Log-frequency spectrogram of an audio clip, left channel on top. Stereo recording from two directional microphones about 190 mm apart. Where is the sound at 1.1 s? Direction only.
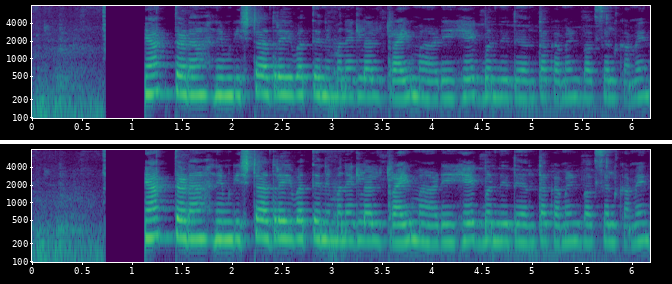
Centre (ahead or behind).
